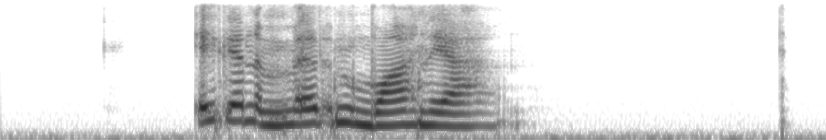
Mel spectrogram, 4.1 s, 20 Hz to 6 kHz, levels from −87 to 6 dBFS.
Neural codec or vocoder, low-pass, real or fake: autoencoder, 22.05 kHz, a latent of 192 numbers a frame, VITS, trained on many speakers; 5.4 kHz; fake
